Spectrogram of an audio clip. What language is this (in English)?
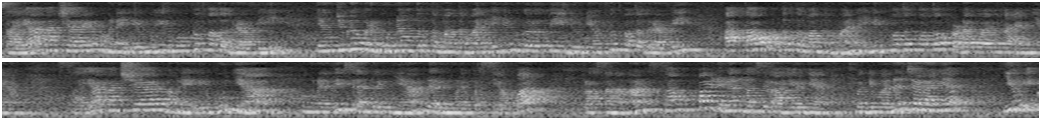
Indonesian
